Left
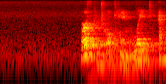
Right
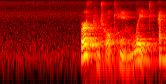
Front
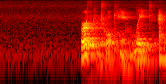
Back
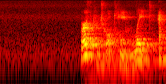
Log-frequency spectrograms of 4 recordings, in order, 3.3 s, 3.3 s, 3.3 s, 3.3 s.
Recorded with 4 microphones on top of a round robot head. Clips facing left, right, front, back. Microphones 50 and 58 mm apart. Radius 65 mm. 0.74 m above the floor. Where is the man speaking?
100° right, 1.2 m.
